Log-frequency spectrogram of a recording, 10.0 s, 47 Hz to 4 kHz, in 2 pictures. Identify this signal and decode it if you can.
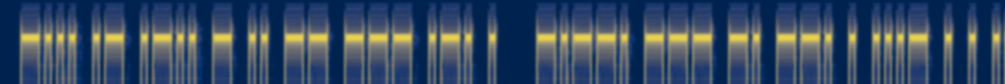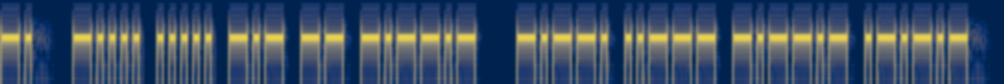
Morse code, heard as a keyed tone, about 40 wpm, 550 Hz. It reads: BALTIMORE <KN>ONGEVEER 65KM) <KN>2).
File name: Files Web tls / Morse on9fv / morse40kps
